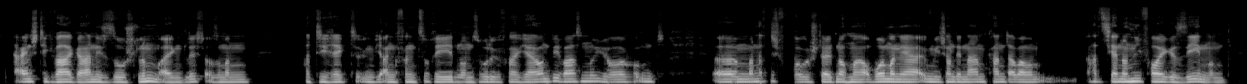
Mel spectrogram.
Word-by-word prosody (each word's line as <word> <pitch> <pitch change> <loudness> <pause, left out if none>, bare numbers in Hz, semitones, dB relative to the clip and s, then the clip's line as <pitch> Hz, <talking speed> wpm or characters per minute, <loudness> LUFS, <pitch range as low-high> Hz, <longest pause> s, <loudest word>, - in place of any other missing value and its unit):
der - - -2
Einstieg 125 -2 0
war 115 0 +6
gar 110 0 +3
nicht 115 -2 0
so 110 +1 -2
schlimm 130 +3 +1
eigentlich. 105 +4 -2
Also, 110 +1 -4
man 110 +1 -3 0.5
hat - - -8
direkt 115 -1 -2
irgendwie 115 +1 -3
angefangen 115 +1 -1
zu 125 +3 -8
reden 115 -2 0
und 110 - -2
es 110 - -7
wurde 120 0 -1
gefragt: 115 0 -3
„Ja 115 0 +2
und 130 +2 +1
wie 150 - 0
war's 130 +1 +2
in 140 - 0
New 140 - 0
York?" 115 -3 -2
Und, 125 -1 -6 0.5
äh, 120 0 +2
man 125 +1 0
hat 135 0 -5
sich 145 - -8
vorgestellt 115 0 -1
noch 120 -1 +2
mal, 115 0 +3
obwohl 120 +3 +3
man 125 -1 +5
ja 120 -1 +4
irgendwie 125 -1 0
schon 120 0 -1
den 120 - 0
Namen 115 +1 0
kannte, 120 0 -2
aber 115 0 +2 0.5
hat 125 -2 -7
sich - - -3
ja 125 - +5
noch 125 0 +4
nie 135 +1 +4
vorher 125 -2 +3
gesehen. 115 +1 0
Und 100 -2 -8
120 Hz, 250 wpm, -24 LUFS, 115-125 Hz, 0.5 s, war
